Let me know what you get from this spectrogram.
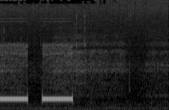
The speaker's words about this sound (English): Here we go. Try again. Here we go. It's ringing. Do we leave a message this time?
